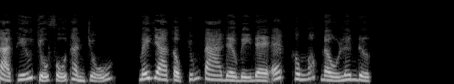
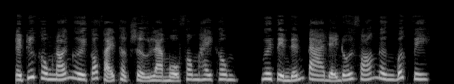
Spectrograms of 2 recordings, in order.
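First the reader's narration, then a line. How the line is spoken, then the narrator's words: Startled, loud laughter. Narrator (Vietnamese): Mã Đức Bang sửng sốt rồi cười lớn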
